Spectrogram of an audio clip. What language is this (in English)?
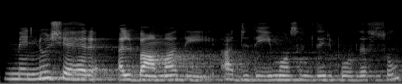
Punjabi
